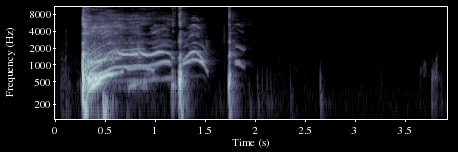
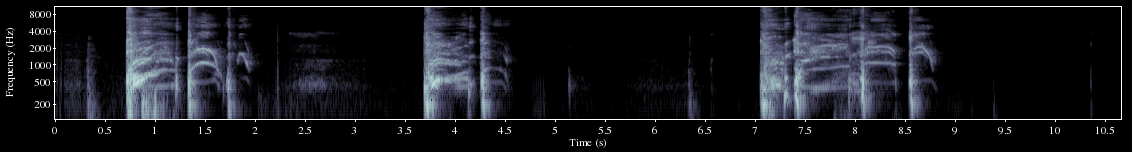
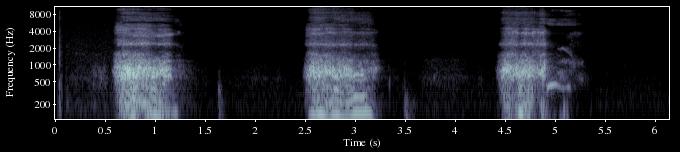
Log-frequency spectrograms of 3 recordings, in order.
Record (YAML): cough_length: 3.9 s
cough_amplitude: 32768
cough_signal_mean_std_ratio: 0.35
three_cough_length: 10.7 s
three_cough_amplitude: 27170
three_cough_signal_mean_std_ratio: 0.3
exhalation_length: 6.1 s
exhalation_amplitude: 18850
exhalation_signal_mean_std_ratio: 0.42
survey_phase: beta (2021-08-13 to 2022-03-07)
age: 45-64
gender: Male
wearing_mask: 'No'
symptom_cough_any: true
symptom_shortness_of_breath: true
symptom_sore_throat: true
symptom_fatigue: true
symptom_headache: true
symptom_change_to_sense_of_smell_or_taste: true
symptom_onset: 4 days
smoker_status: Never smoked
respiratory_condition_asthma: false
respiratory_condition_other: false
recruitment_source: Test and Trace
submission_delay: 2 days
covid_test_result: Positive
covid_test_method: RT-qPCR
covid_ct_value: 23.9
covid_ct_gene: N gene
